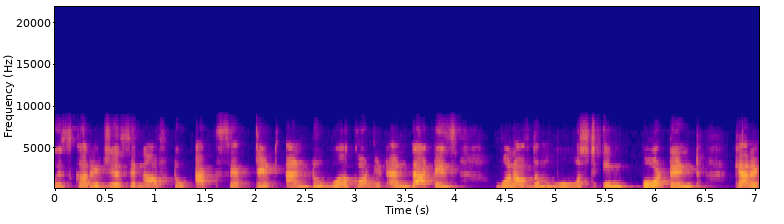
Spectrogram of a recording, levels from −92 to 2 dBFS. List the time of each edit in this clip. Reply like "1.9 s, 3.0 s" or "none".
none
